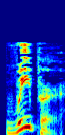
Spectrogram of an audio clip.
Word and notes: weeper: British English

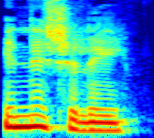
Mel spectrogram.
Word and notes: initially: British English

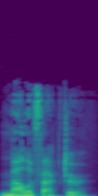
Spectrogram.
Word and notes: malefactor: American English

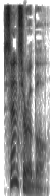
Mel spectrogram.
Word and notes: censorable: British English

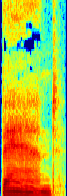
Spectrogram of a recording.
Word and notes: band: American English

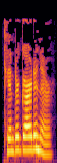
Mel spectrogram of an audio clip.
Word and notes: kindergartener: British English

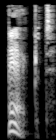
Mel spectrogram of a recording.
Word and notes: echt: British English

